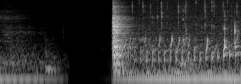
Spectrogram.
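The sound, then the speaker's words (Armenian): Gurgling of a Gyumri klklan, or mushurba, a musical copper water jug that sounds as water is drunk from it; a faint opening, a moment of silence, then a sudden bright burst of bubbling, clinking water that carries on steadily to the end. “Գյումրիի կլկլանի կամ մուշուրբայի համբավը լսել են շատերը, մուշուրբայի երաժշտությամբ ջուր խմելու հնարավորությունն ունեցել քչերը։”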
